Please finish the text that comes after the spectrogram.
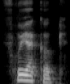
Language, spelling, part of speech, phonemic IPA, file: French, fruit à coque, noun, /fʁɥi a kɔk/, Fr-fruit à coque.ogg
- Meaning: nut (a seed possessing a hard shell)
